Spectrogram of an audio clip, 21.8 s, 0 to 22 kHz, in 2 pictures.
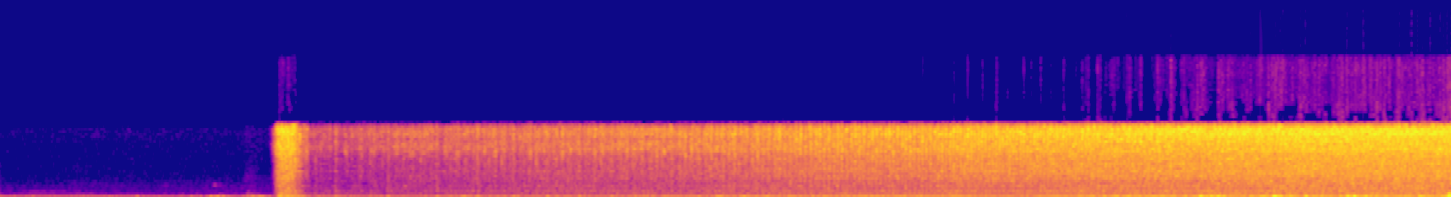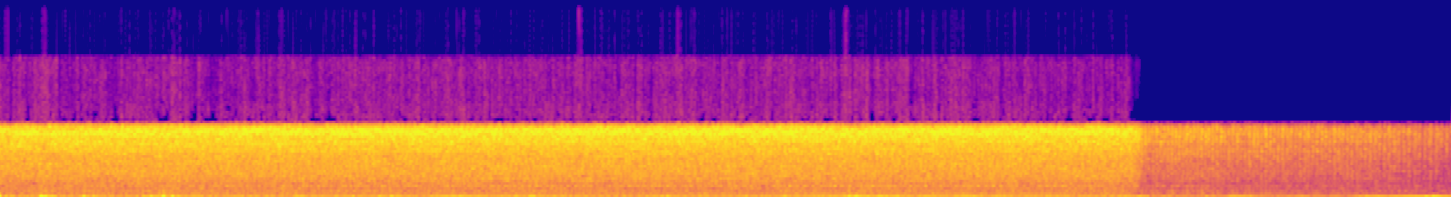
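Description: Lego Technic model V8 engine, driven through its cables, clattering as its plastic pistons and crank turn. A click about two seconds in, then the clatter grows louder over several seconds as it speeds up, runs steadily, and drops sharply to a lower level about two seconds before the end.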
